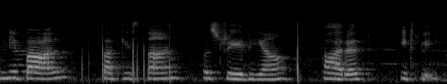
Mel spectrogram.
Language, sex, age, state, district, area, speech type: Punjabi, female, 18-30, Punjab, Rupnagar, rural, spontaneous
